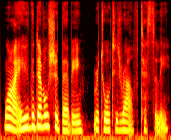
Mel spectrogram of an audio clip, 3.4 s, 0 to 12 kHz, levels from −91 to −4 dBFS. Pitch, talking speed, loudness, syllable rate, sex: 185 Hz, 175 wpm, -20 LUFS, 5.2 syllables/s, female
